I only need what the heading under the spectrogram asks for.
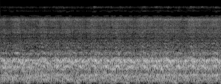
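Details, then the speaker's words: Case VAI engine cranking with 12 V confirmed at the coil: the starter spins it at an even, brisk beat with no binding, turning over freely but not catching. "it's making a lot of it's hurting Road pretty fast but it's turning over nice so well uh I did check the coil we got 12 volts there so in all reality it should start"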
